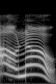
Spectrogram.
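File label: "uh oh" spoken, Redneck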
